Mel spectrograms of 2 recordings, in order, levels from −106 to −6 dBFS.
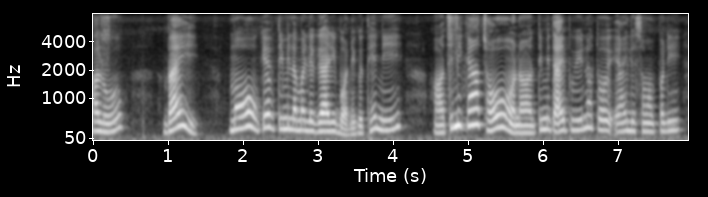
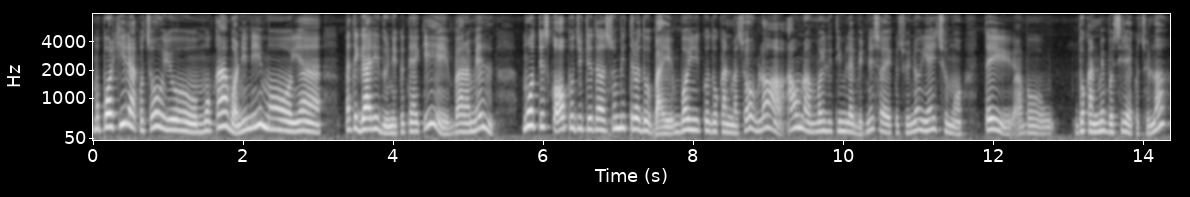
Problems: background sounds at intervals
